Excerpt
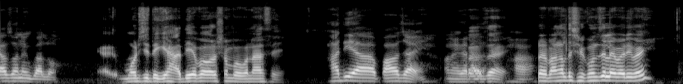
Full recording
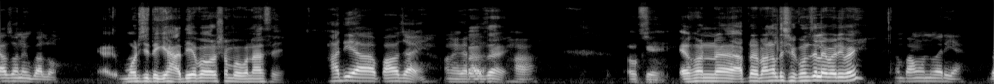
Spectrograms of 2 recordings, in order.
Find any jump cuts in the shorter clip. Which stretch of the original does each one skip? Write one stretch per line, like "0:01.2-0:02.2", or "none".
0:05.3-0:07.5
